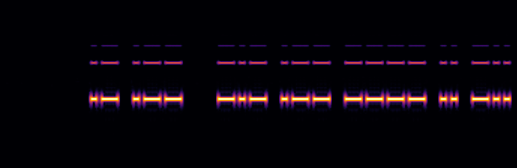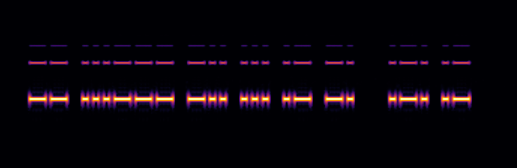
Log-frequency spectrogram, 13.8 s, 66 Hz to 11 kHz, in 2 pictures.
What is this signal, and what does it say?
Morse code (Persian alphabet), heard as a keyed tone, machine-sent, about 17 wpm, 540 Hz. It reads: او کوشید مقدسان را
